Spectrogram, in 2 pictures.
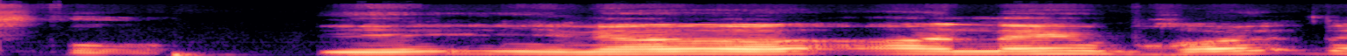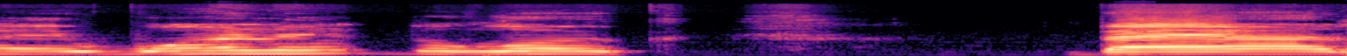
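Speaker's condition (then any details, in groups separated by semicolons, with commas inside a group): Cerebral palsy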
